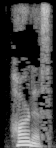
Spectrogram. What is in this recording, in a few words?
"Harness", English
